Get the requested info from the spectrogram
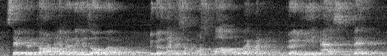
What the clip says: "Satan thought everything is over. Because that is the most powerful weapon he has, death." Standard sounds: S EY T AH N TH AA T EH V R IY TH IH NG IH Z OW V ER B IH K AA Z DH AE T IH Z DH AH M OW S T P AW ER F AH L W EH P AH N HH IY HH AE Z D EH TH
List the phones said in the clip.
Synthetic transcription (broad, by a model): S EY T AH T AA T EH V R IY T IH NG IH Z OW V ER B IH K AA Z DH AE T IH Z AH M OW S T P AW ER F AH L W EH P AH N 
